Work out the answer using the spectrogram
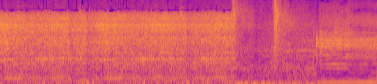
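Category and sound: vehicle, race car engine roaring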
